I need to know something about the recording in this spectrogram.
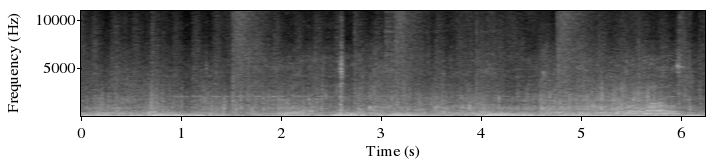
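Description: Wind rumbling on the camera microphone as a Santa Cruz Hightower trail bike rolls fast down a dirt trail, with tyre noise and rattles and knocks from the bike over the bumps.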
